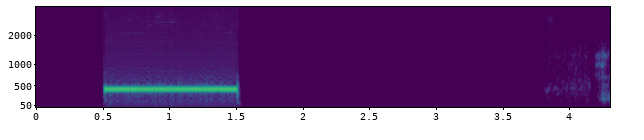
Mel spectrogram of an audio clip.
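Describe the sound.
Ringback tone on an outgoing telephone call, a single steady electronic tone lasting about a second, clear and loud, followed by silence.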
